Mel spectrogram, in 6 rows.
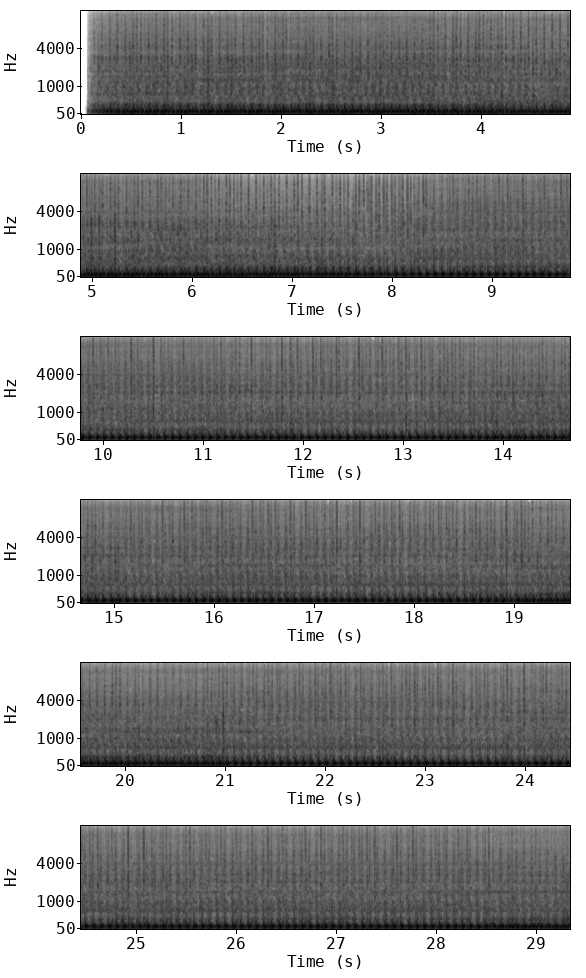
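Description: A 1985 Harley-Davidson Ironhead Sportster's air-cooled 1000 cc V-twin idles steadily, with an uneven, clattery beat. The owner reports the rear cylinder popping and backfiring badly and running cooler than the front, a fault he has not yet traced.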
